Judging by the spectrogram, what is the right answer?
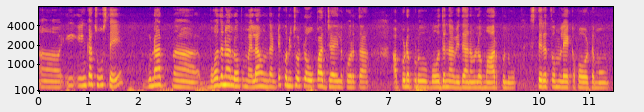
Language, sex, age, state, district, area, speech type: Telugu, female, 60+, Telangana, Hyderabad, urban, spontaneous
